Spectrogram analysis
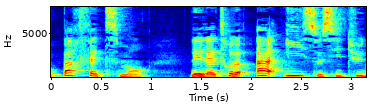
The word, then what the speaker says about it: parfaitement: faire faire parfaitement parfaitement ici je ne prononce pas la voyelle e dans le mot parfaitement les lettres ai se situent devant la consonne prononcée parfaitement parfaitement chaise chaise laine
